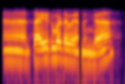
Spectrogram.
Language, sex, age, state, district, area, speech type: Tamil, female, 60+, Tamil Nadu, Tiruppur, rural, conversation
